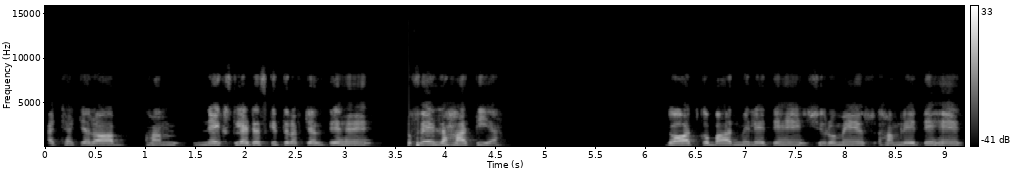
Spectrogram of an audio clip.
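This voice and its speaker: A woman's voice: fairly high pitch, a bit bright. A woman teaching Quran recitation in an online class, patiently repeating each sound for students to copy.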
